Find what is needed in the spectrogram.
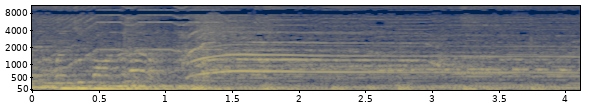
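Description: Live pop-rock band playing, with drums and bass underneath. About a second in, an electric guitar slides up into one long held note that lasts about three seconds.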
